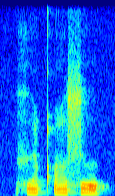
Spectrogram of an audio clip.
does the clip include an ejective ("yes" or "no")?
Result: yes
